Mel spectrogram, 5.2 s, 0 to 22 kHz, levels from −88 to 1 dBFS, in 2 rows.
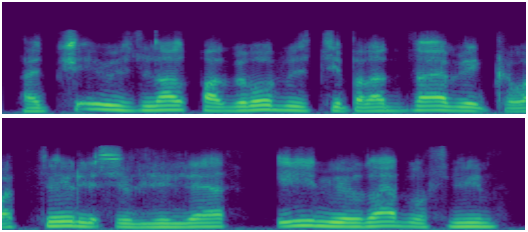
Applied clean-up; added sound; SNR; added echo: neural diffusion model UNIVERSE++.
